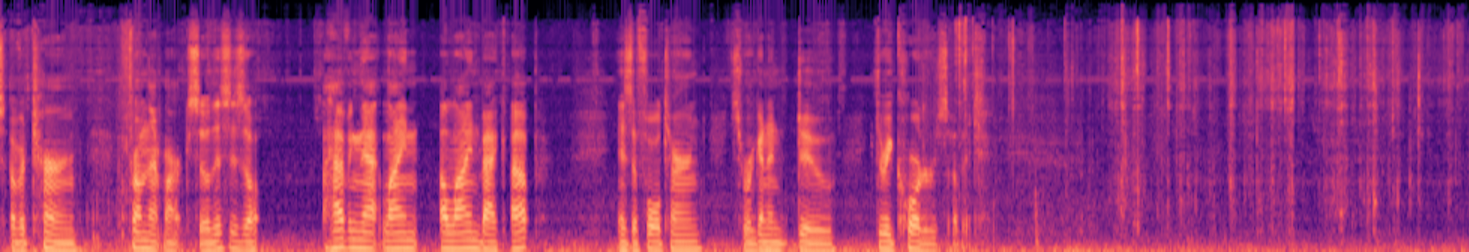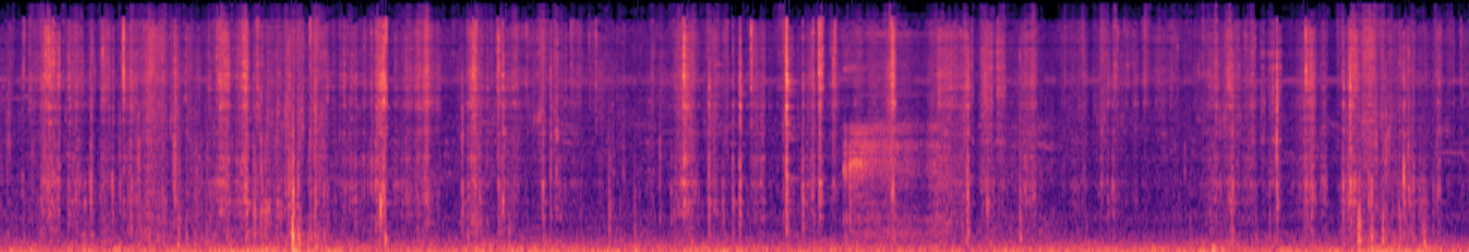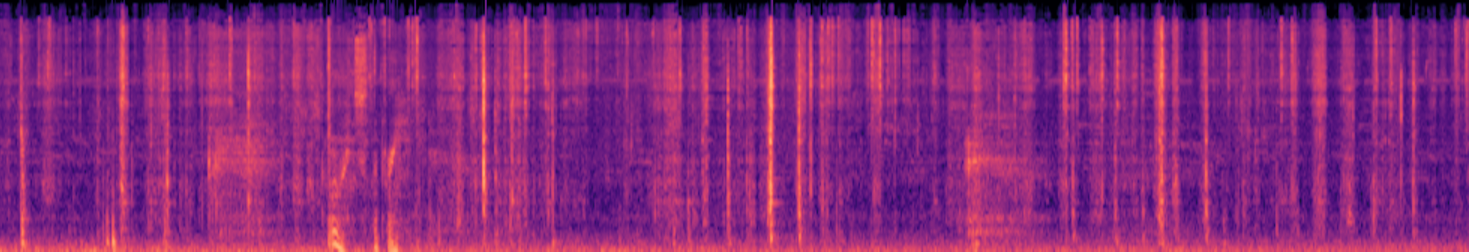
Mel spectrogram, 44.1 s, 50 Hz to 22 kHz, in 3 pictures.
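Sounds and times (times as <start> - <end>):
oil filter scraping and clicking: 0.0 - 5.3, 6.2 - 44.0
low steady hum: 0.0 - 44.0.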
